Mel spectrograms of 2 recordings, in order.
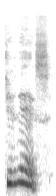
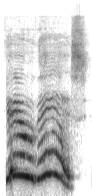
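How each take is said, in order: First: It is said in a soft, small voice. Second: It is said in a loud, booming voice. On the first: "It's that still small voice" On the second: "a loud booming voice like say"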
